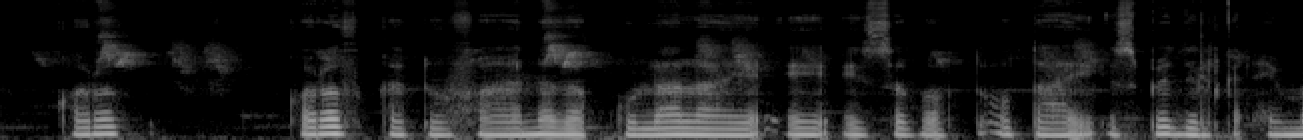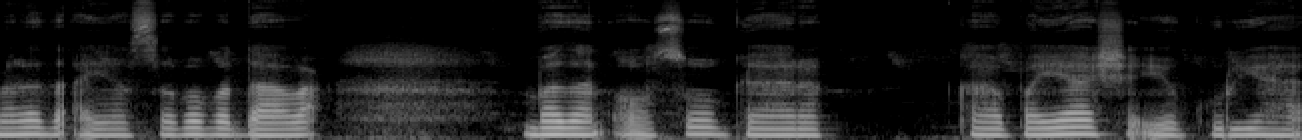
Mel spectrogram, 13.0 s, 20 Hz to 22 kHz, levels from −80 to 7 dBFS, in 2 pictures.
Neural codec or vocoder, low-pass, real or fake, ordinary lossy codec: none; none; real; none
